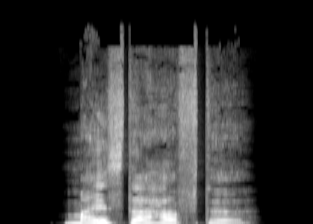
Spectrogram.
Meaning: inflection of meisterhaft: 1. strong/mixed nominative/accusative feminine singular 2. strong nominative/accusative plural 3. weak nominative all-gender singular
- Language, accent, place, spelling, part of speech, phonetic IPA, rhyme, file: German, Germany, Berlin, meisterhafte, adjective, [ˈmaɪ̯stɐhaftə], -aɪ̯stɐhaftə, De-meisterhafte.ogg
